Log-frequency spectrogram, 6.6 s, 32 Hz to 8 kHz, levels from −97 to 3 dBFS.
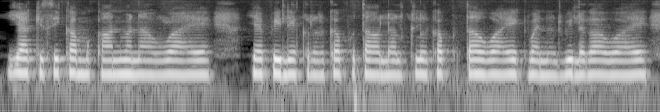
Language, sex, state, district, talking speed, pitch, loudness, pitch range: Hindi, female, Uttar Pradesh, Lalitpur, 225 wpm, 205 Hz, -16 LUFS, 200-210 Hz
